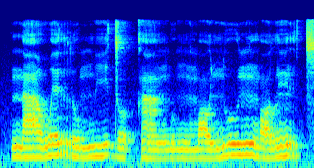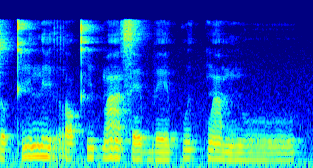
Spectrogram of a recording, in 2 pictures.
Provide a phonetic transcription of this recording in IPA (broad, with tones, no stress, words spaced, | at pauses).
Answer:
naː˨wɪ˦ ru˨ mi˦dʊ˨ kã˨ŋu˨ŋmɔ˨ ɲuː˦nŋɔ˨lĩ˦r t͡sʊ˨kʼi˦n i˨rɔ˨kʰi˦ bã˦se˨ beː˨kʷi˦ kʷã˦˨mɲuː˨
